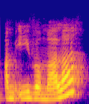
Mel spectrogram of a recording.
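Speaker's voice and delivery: usual speaking voice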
